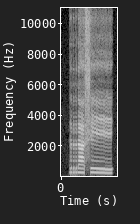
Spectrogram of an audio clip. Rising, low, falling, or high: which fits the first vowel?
low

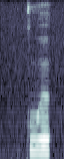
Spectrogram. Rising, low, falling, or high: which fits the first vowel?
low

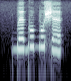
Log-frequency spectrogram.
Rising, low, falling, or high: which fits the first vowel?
low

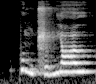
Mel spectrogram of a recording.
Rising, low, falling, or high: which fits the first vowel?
falling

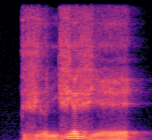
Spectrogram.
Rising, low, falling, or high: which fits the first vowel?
low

